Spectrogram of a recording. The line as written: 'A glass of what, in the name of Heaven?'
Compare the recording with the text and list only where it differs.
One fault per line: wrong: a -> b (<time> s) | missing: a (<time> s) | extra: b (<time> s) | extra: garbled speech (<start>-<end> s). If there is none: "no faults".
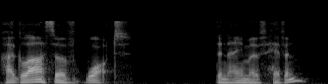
missing: in (1.3 s)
